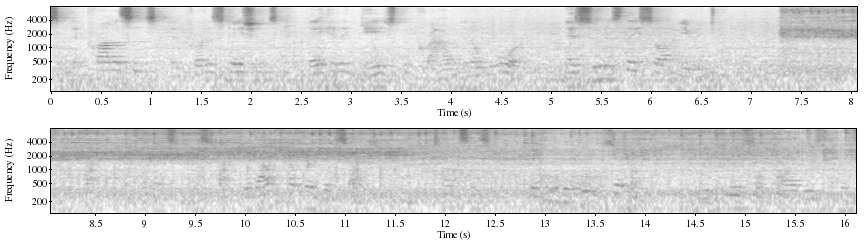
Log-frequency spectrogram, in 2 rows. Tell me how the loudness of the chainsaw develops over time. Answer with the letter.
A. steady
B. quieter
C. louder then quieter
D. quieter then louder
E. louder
A.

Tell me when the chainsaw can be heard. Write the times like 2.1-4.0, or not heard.
7.2-16.0.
